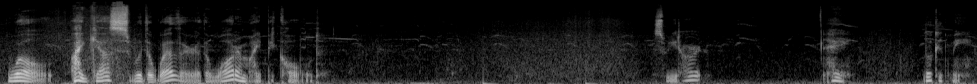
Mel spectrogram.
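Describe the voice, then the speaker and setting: A man acting a caring young boyfriend in an audio roleplay, soothing his girlfriend in a gentle, often hushed and breathy way. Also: on the high side, a little hiss or hum. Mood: concerned.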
